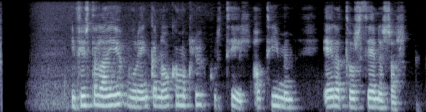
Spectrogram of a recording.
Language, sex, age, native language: Icelandic, female, 60-69, Icelandic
